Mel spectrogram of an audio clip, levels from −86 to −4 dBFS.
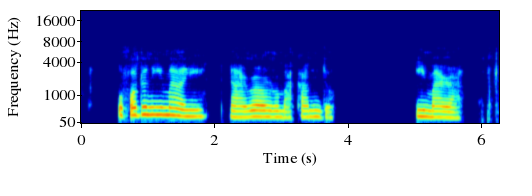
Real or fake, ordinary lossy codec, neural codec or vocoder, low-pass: fake; AAC, 48 kbps; codec, 16 kHz, 4.8 kbps, FACodec; 7.2 kHz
